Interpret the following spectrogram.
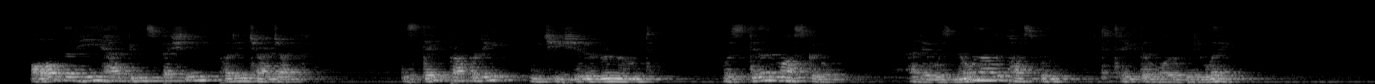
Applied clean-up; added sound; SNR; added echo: none; none; none; reverberation time 1.2 s.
